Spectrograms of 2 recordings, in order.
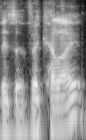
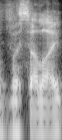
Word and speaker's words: Vercellae: Tacitus makes a really interesting observation at the end of the Battle of Vercellae, the last battle of the Cimbri fight against Marius, or Vercellae, depending how you want to pronounce it.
